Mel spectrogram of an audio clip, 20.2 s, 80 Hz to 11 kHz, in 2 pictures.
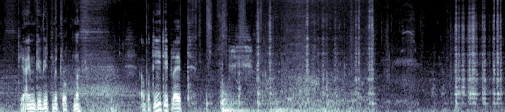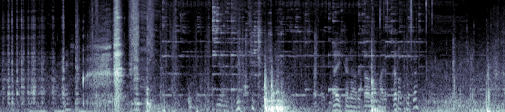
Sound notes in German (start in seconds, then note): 13.2 Kuhglocken; 14.8 Klackern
